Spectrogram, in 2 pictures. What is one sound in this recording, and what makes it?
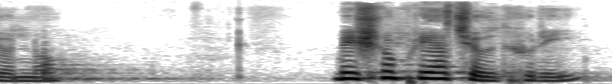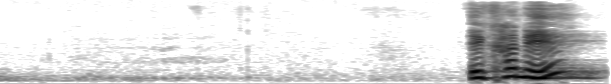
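A woman recites expressively into a microphone, with pauses between phrases.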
